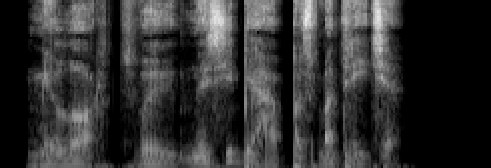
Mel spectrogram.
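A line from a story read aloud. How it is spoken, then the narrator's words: Hoarse wheeze. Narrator (Russian): прохрипел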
